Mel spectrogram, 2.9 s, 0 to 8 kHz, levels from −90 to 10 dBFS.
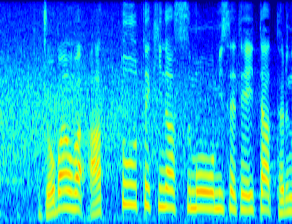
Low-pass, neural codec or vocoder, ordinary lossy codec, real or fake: none; none; none; real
